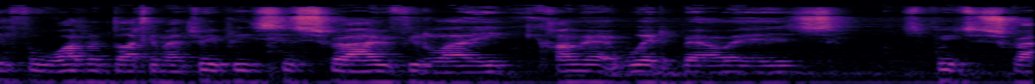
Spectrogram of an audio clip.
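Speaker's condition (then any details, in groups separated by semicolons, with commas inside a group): Brain injury; tongue cut off at age 5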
